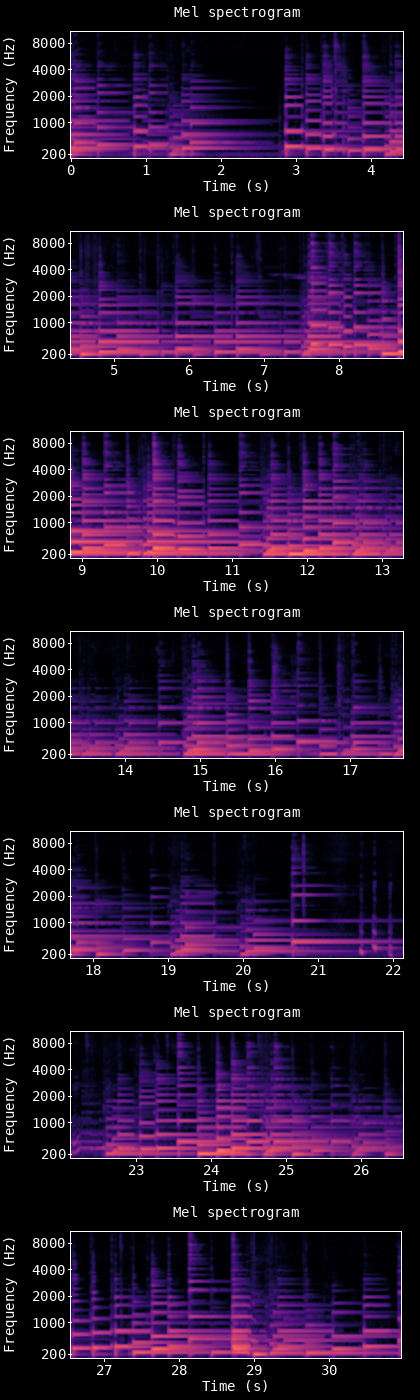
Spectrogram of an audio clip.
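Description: Solo KoAloha ukulele playing an instrumental tune, a plucked melody over chords, with a brief pause about two and a half seconds in.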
